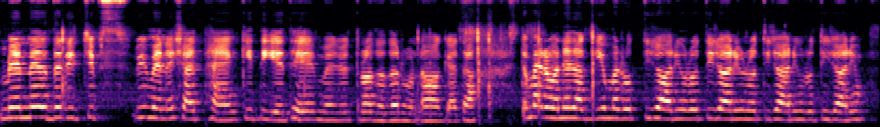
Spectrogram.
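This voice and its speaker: A woman telling a childhood story in an animated, chatty vlog style, dropping in English words. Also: sits high, slight background noise. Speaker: vlogger.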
